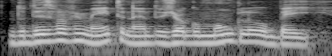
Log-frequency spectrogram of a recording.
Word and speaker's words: Moonglow Bay: E a gente está aqui hoje com a Luciana, que está participando do desenvolvimento, né, do jogo Moonglow Bay. É assim que pronuncia?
